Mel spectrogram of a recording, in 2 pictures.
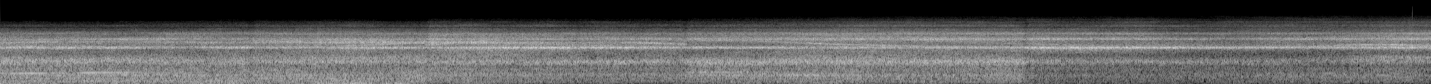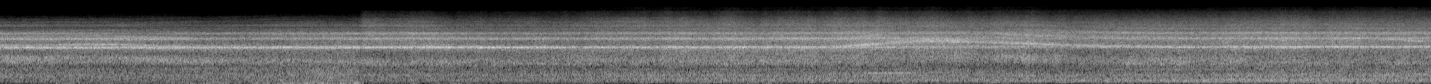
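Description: Jet engines of several F-16 fighter jets running at taxi power: a steady high whine over a rushing roar, with a second whine that rises and falls now and then as the jets roll past.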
